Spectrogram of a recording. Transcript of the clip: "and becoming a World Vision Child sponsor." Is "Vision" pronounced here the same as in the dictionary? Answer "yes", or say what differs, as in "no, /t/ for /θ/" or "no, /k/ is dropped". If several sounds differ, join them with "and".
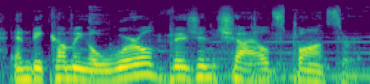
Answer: yes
